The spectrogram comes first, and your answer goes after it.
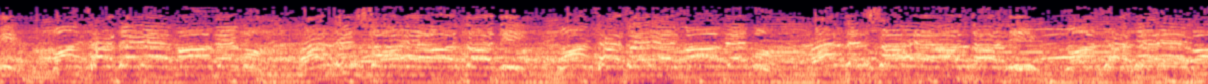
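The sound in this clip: A stadium crowd chants slogans and shouts after a football match, a dense, loud wall of many voices that carries on without a break from start to finish.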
